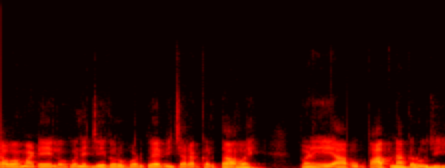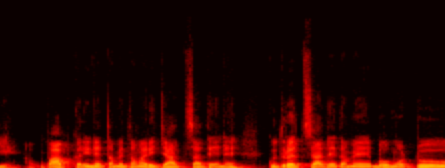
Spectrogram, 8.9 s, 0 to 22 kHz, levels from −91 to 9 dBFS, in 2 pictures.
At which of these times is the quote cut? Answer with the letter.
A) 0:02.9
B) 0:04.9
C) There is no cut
C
